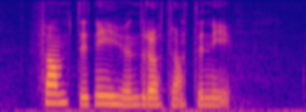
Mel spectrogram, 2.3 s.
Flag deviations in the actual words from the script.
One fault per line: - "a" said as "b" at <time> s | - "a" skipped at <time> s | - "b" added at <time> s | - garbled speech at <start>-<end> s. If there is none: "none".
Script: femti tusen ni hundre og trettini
- "tusen" skipped at 0.7 s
